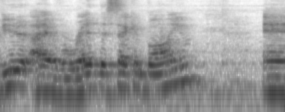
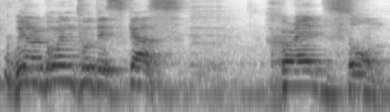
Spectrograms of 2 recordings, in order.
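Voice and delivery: put-on Russian accent; 3 semitones higher, slower than usual. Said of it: "I like how the accent keeps becoming something new".

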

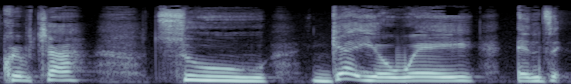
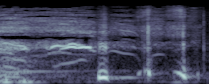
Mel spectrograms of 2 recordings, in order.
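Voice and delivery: high shrieking laugh; 5 dB quieter than usual. Real, not acted. Laughs at age remark.

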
